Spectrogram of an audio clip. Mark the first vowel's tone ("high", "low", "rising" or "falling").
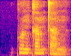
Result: low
